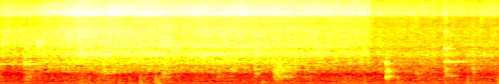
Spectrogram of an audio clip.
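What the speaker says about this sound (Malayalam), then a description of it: "ഒരു രണ്ട് തക്കാളി ചെറുതായിട്ട് അരിഞ്ഞിട്ട് അതും കൂടി ഇതിൻ്റെ നമുക്ക് വഴറ്റിയെടുക്കാം" Chopped tomatoes sautéing in a beef curry base, a steady close sizzle and hiss with occasional scrapes of stirring, easing slightly toward the end.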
